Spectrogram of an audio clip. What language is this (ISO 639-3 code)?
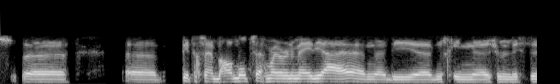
nld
